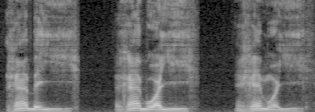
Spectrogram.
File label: "raimbayie", patois jura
